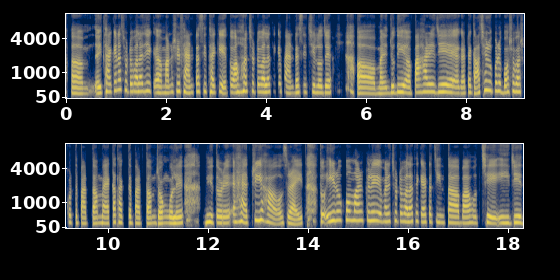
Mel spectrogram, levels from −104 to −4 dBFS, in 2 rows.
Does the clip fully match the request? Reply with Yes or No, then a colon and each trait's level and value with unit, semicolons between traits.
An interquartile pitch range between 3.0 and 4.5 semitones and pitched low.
No: average, 3.8 semitones; very high, 255 Hz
